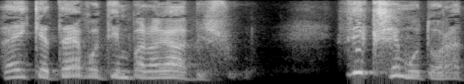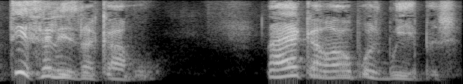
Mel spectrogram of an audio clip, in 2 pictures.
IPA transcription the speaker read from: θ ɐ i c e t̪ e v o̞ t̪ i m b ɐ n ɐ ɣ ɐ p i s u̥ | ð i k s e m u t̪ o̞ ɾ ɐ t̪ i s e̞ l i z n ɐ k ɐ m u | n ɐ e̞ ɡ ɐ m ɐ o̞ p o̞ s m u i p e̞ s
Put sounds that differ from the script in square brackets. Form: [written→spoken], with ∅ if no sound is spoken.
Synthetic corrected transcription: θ ɐ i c e t̪ e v o̞ t̪ i m b ɐ n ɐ ɣ ɐ p i s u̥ | ð i k s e m u t̪ o̞ ɾ ɐ t̪ i [s→θ] e̞ l i z n ɐ k ɐ m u | n ɐ e̞ [ɡ→k] ɐ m ɐ o̞ p o̞ [s→z] m u i p e̞ s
